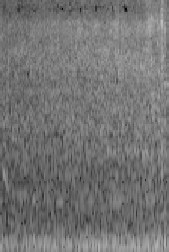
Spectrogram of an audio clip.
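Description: Wind buffeting the camera microphone: a steady low rumble with a fainter hiss.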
